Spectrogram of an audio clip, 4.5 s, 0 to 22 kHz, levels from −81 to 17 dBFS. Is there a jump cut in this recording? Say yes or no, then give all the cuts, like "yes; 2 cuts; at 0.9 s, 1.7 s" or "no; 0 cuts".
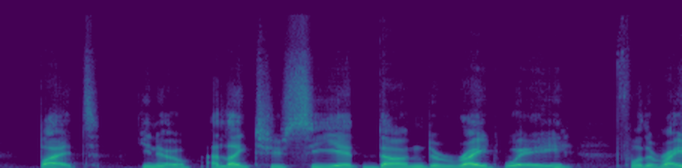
no; 0 cuts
